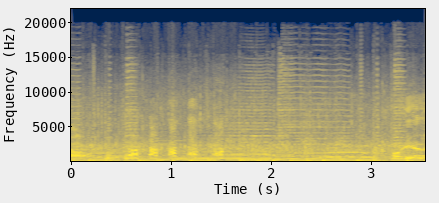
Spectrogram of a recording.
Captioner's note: laughs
